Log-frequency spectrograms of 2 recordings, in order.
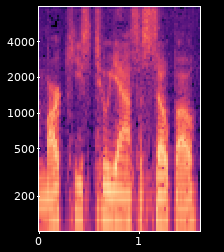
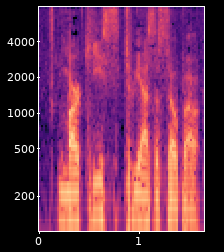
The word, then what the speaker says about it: Marquise Tuiasosopo: He's had a good thing going, and I remember talking to Marquise Tuiasosopo. Remember that name? – He was well a second round draft. Well pronounced. – Marquise Tuiasosopo.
